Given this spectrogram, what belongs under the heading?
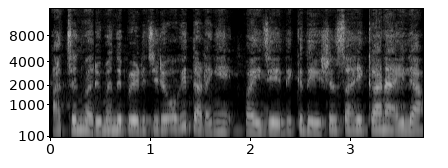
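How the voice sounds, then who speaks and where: A woman telling a family drama story in a steady, measured way. Her voice sits fairly high and sounds soft and mellow. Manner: steady narration. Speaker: narrator. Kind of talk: storytelling recap of a serial episode.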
